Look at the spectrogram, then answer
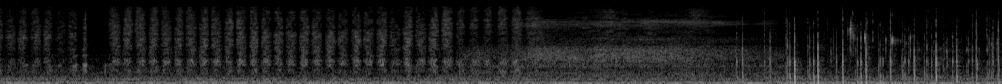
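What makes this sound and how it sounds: A small hollow white cardboard box is held in both hands while fingertips rub and scratch its surface. A quick, rhythmic dry scratching runs through the first half, softens into a smoother brushing hiss, then gives way to sharper, louder scratches and taps near the end, all over a steady low hum.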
